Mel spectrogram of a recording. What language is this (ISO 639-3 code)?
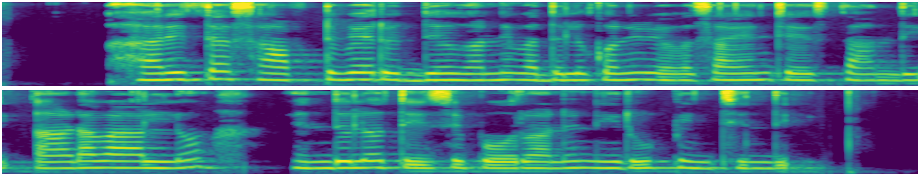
tel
